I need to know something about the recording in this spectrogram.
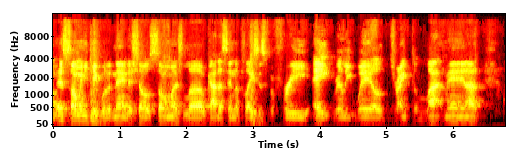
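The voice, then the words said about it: Hoarse, partly lost voice. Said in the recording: “I lost my voice. It's coming back a little bit”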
